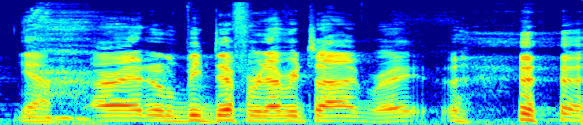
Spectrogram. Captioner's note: laughing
